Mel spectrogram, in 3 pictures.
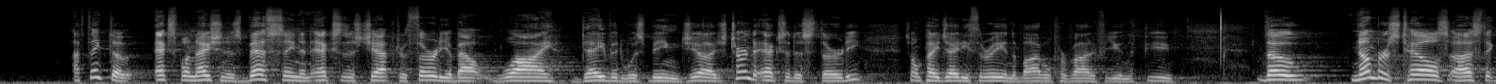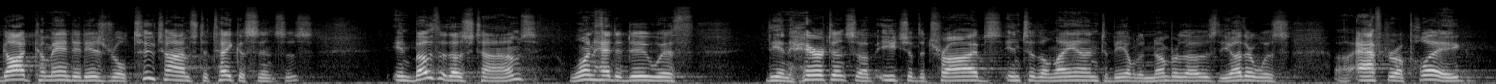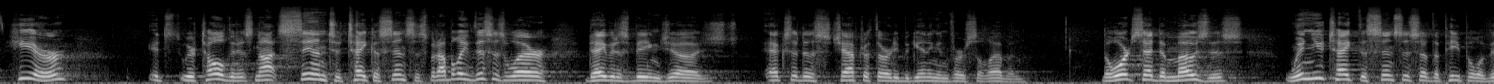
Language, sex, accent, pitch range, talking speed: English, male, American, 155-200 Hz, 165 wpm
